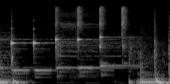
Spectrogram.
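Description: Short repeated electronic chime pattern from a phone receiving a text alert sent by a Nexar dash cam, several bright rising tones in quick succession, close and clear with no talking.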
